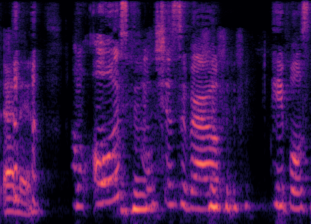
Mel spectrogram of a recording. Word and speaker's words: Elin: pronouncing your name right is it Ellen or elen no you pronounced it perfectly ah okay it's Ellen I'm always conscious about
